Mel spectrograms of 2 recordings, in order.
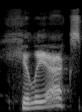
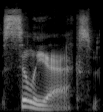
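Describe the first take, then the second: First: The name begins with a sh sound. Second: The name begins with an s sound. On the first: "I assume that that C I is probably like a sh sound" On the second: "I think in English we would pronounce this celiacs"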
